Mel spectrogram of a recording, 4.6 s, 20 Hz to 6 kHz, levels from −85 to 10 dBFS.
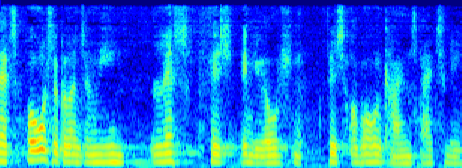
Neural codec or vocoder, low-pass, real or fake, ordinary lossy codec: codec, 44.1 kHz, 2.6 kbps, DAC; 5.4 kHz; fake; MP3, 32 kbps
